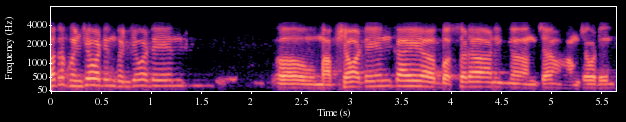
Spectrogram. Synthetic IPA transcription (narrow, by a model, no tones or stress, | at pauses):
mat̪ɾəkoɲt͡ɕaʋaʈenkəɲt͡ɕaʋaʈen | mapɕãʋaʈenkajbəsəɽaːɽ̃iaŋɡt͡ɕaaŋɡt͡ɕãʋaʈen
